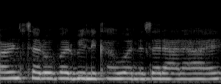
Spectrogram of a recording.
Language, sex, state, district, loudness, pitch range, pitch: Hindi, female, Bihar, Araria, -26 LUFS, 260-275 Hz, 265 Hz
